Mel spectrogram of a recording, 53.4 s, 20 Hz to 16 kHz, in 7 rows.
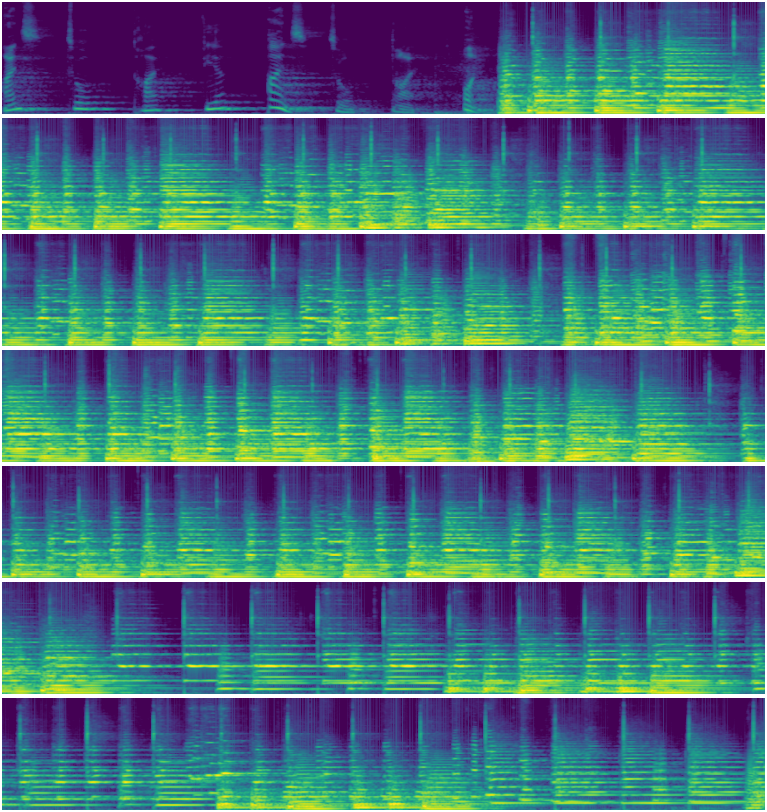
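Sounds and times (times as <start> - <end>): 
classical music: 4.6 - 53.3
click: 4.6 - 53.3.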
